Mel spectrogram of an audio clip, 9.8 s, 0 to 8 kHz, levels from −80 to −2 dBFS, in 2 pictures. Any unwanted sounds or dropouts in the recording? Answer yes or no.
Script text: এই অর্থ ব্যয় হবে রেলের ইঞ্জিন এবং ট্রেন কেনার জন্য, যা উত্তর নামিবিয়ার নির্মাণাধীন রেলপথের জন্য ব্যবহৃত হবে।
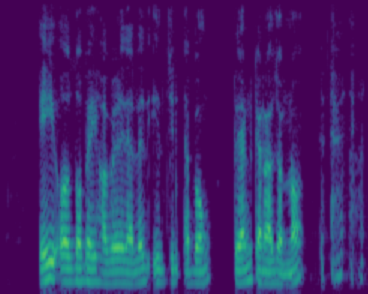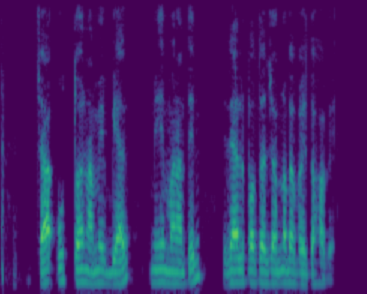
yes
